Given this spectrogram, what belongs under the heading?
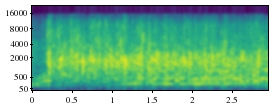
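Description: A concert audience at an Ingush Republic Days event in Samara applauds a performer, a thick, sustained roar of clapping hands that starts abruptly and holds steady, with a faint low hum underneath.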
